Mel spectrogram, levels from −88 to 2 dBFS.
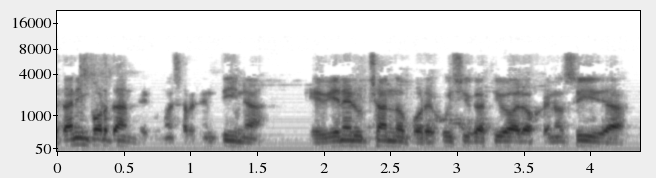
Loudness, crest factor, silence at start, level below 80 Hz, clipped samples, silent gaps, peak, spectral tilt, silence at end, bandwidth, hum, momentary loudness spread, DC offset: -20 LUFS; 18 dB; 0 s; -56 dBFS; under 0.1%; none; -2 dBFS; -3.5 dB/octave; 0.1 s; 7.6 kHz; none; 10 LU; under 0.1%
